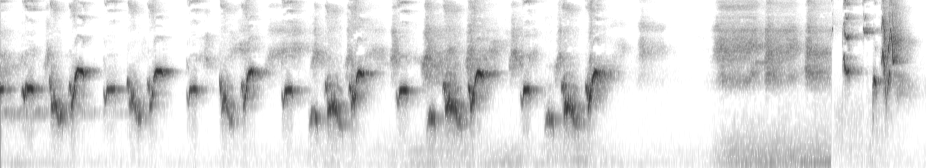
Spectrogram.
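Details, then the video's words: White-rumped shama in full song, meant to provoke a stressed shama into fierce singing: a rapid, varied stream of short rising and falling whistled phrases, ending with a scratchy burst and a high squeak. "PANCINGAN Murai Batu satu ini mampu Atasi Murai STRESS seketika jadi GACOR NGAMUK"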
